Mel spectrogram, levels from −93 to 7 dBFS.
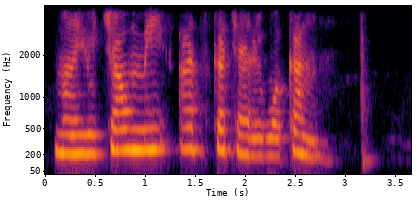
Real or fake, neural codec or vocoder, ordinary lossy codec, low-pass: fake; codec, 24 kHz, 6 kbps, HILCodec; Opus, 64 kbps; 3.6 kHz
